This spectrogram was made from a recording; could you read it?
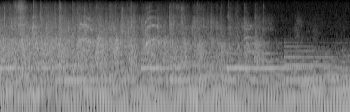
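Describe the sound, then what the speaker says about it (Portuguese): A church congregation claps together in sustained applause, a dense patter of many hands filling the room, with a low sustained musical tone underneath that fades toward the end. "Aplaudo o Senhor mais uma vez."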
